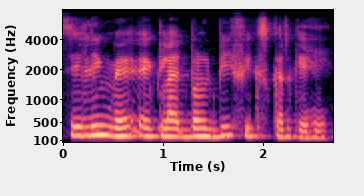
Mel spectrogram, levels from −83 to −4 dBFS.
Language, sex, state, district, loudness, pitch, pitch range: Hindi, male, Arunachal Pradesh, Papum Pare, -17 LUFS, 180 Hz, 175-195 Hz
